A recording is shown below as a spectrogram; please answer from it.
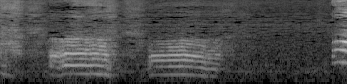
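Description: A parrot gives two drawn-out, nasal, meow-like calls, each over half a second long and gently falling, a second apart; a third starts right at the end.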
